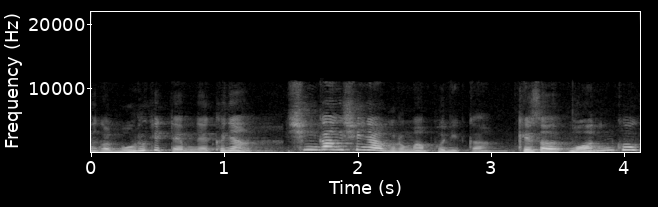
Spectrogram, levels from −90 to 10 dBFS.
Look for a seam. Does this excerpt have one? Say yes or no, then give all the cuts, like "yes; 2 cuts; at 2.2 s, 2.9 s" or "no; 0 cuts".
yes; 1 cut; at 3.0 s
